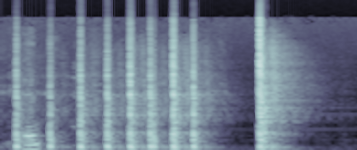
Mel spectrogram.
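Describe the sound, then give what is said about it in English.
A wooden han board is struck with a mallet to signal meditation, as it is every day, quickening as the door is about to shut: eight sharp, hollow knocks in a quick, steady run, a short pause, then one final louder blow that rings out and fades. No voices. “And what also impressed me about this piece of wood, the han, is it gets hit every day a number of times, you know, for meditation.”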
